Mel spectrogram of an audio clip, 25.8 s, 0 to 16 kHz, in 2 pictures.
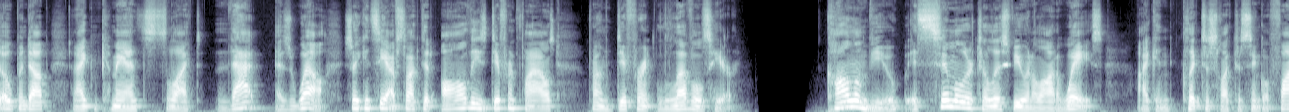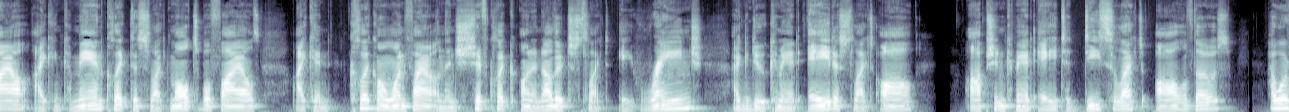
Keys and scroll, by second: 20.8 super+a, 23.7 super+a.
